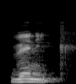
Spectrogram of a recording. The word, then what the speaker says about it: wenig: A veces IG al final se pronuncia como ich, otras como ik. Wenig.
